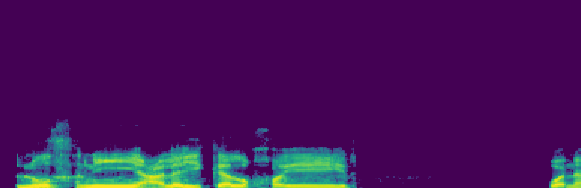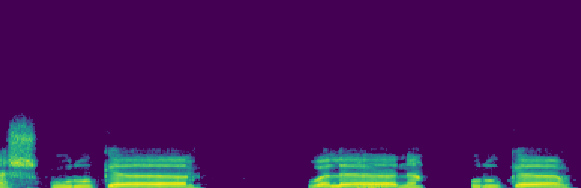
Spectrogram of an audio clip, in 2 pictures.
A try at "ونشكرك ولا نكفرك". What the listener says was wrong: হ্যাঁ, কা লম্বা হয়ে যাচ্ছে। ওয়ানাশকুরুকা ওয়ালা নাকফুরুকা, কাকে আরেকটু ছোট।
